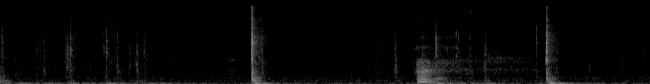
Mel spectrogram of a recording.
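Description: Computer keyboard keys clicking sparsely, with two sharp, louder key strikes about three seconds apart.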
